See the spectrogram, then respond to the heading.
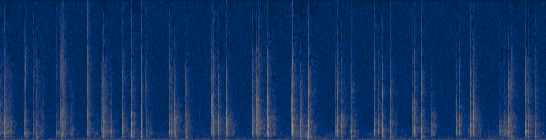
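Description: A blue and pink hollow plastic water-gun-style toy gun, held in hand in front of a fluffy microphone, is tapped and scratched with long dark nails. Its surface gives bursts of sharp, dry, bright clicks with almost no low end. Each click dies away almost instantly.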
